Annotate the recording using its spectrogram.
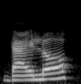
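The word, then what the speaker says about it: dialogue: नहीं ग हो जाएगा जी यू ई किसी भी स्पेलिंग के आख आखिर में आता है तो इसको ग पढ़ते हैं। टंग डायलॉग कैटलॉग ये स्पेलिंग्स हैं।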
